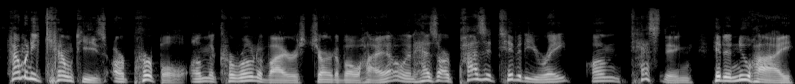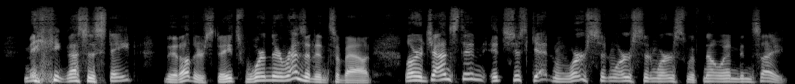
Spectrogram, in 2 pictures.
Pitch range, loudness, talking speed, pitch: 115-185 Hz, -20 LUFS, 180 wpm, 155 Hz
